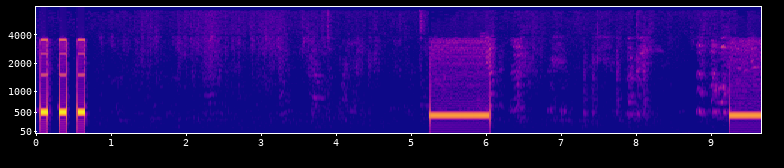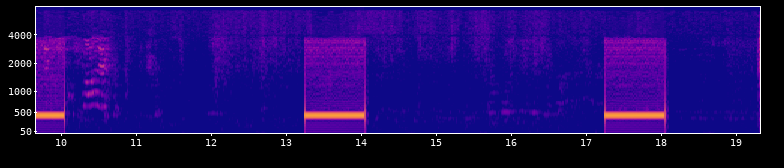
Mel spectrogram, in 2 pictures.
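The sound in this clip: Telephone tones sound as a call is transferred: a few quick beeps at the start, then four steady, mid-pitched ringing tones at regular intervals, with near silence between them.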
